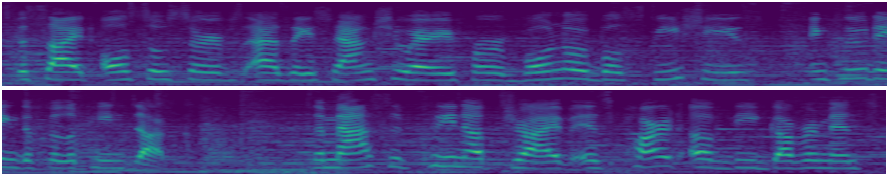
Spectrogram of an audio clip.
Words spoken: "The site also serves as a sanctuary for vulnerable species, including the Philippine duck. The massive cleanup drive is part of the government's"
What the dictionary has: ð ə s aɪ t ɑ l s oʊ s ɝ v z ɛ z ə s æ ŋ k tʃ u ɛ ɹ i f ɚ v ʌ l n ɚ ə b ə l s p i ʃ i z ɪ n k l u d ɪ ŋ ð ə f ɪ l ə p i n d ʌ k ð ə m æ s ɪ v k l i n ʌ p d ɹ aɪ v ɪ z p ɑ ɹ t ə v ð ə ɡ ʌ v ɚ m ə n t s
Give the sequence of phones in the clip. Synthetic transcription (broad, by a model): ð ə s aɪ t ɑ l s oʊ s ɝ v z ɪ z ə s æ ŋ k tʃ u ɛ ɹ i f ɚ v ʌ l n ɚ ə b l s p i ʃ i z ɪ n k l u d ɪ ŋ ð ə f ɪ l ə p i n d ʌ k ð ə m æ s ɪ v k l i n ʌ p d ɹ aɪ v ɪ z p ɑ ɹ t ə v ð ə ɡ ʌ v ɚ m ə n t s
